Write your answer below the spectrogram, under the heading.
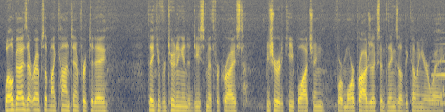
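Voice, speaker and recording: Noticeable background noise accompanies a man speaking at medium pitch, monotone with flat intonation. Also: fairly quick pace. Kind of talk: casual vlog talk. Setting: outdoors on a riding lawnmower.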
